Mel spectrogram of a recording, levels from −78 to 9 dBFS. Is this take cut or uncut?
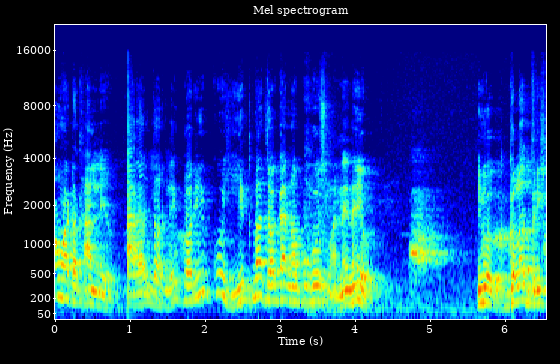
cut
